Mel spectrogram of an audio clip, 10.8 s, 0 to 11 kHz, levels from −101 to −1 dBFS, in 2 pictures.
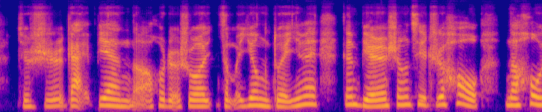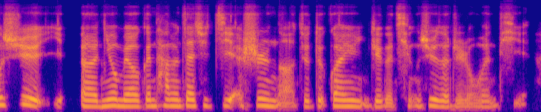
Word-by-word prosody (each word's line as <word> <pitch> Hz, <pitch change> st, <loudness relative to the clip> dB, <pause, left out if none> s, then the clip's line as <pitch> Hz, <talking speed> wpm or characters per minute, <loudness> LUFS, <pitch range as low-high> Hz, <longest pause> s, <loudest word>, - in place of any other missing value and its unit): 就 175 Hz, -1 st, -5 dB
是 180 Hz, +2 st, 0 dB
改 190 Hz, -1 st, +2 dB
变 195 Hz, -4 st, +3 dB
呢， -, -, -2 dB
或 195 Hz, +2 st, -4 dB
者 170 Hz, -, -2 dB
说 180 Hz, 0 st, +3 dB
怎 180 Hz, -, -3 dB
么 170 Hz, -, -8 dB
应 200 Hz, 0 st, +1 dB
对？ 175 Hz, -3 st, +1 dB
因 200 Hz, +6 st, 0 dB
为 245 Hz, 0 st, +2 dB, 0.2 s
跟 230 Hz, -1 st, +1 dB
别 185 Hz, -3 st, +5 dB
人 185 Hz, +2 st, +6 dB
生 225 Hz, +2 st, +2 dB
气 230 Hz, -1 st, 0 dB
之 230 Hz, +1 st, +1 dB
后， 220 Hz, -11 st, +1 dB, 0.2 s
那 210 Hz, -1 st, +2 dB
后 230 Hz, 0 st, +2 dB
续 240 Hz, -, +4 dB
一 310 Hz, +4 st, -10 dB
呃， 175 Hz, -1 st, +1 dB
你 180 Hz, +2 st, -3 dB
有 195 Hz, -1 st, +1 dB
没 180 Hz, -1 st, +1 dB
有 175 Hz, 0 st, +1 dB
跟 185 Hz, +2 st, -3 dB
他 190 Hz, +1 st, -3 dB
们 190 Hz, 0 st, -2 dB
再 190 Hz, +1 st, 0 dB
去 190 Hz, +1 st, -2 dB
解 185 Hz, +1 st, -2 dB
释 200 Hz, -2 st, +2 dB
呢， 175 Hz, -, -6 dB
就 170 Hz, -, -6 dB
对 170 Hz, -, -5 dB
关 180 Hz, -1 st, -1 dB
于 175 Hz, -1 st, -3 dB
你 -, -, -12 dB
这 165 Hz, -3 st, -2 dB
个 -, -, -6 dB
情 185 Hz, 0 st, -3 dB
绪 190 Hz, 0 st, +3 dB
的 165 Hz, -, -2 dB
这 90 Hz, -, -7 dB
种 -, -, -9 dB
问 -, -, -9 dB
题？ -, -, -6 dB
190 Hz, 290 characters per minute, -23 LUFS, 180-210 Hz, 0.2 s, 人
